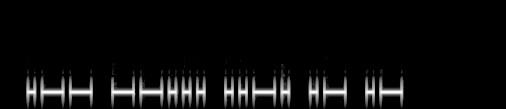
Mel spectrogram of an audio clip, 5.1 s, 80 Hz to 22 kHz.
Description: Morse code, heard as a keyed tone, about 17 wpm, 700 Hz. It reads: W7FAA
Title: USA Call Signs - 5 Characters - 3x Character Spacing - 17wpm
